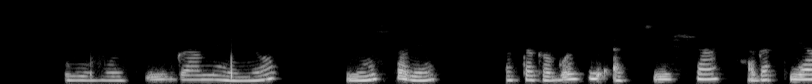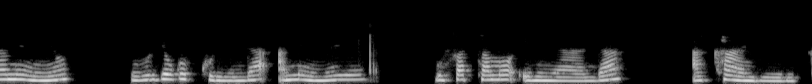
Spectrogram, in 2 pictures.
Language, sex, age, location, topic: Kinyarwanda, female, 36-49, Kigali, health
